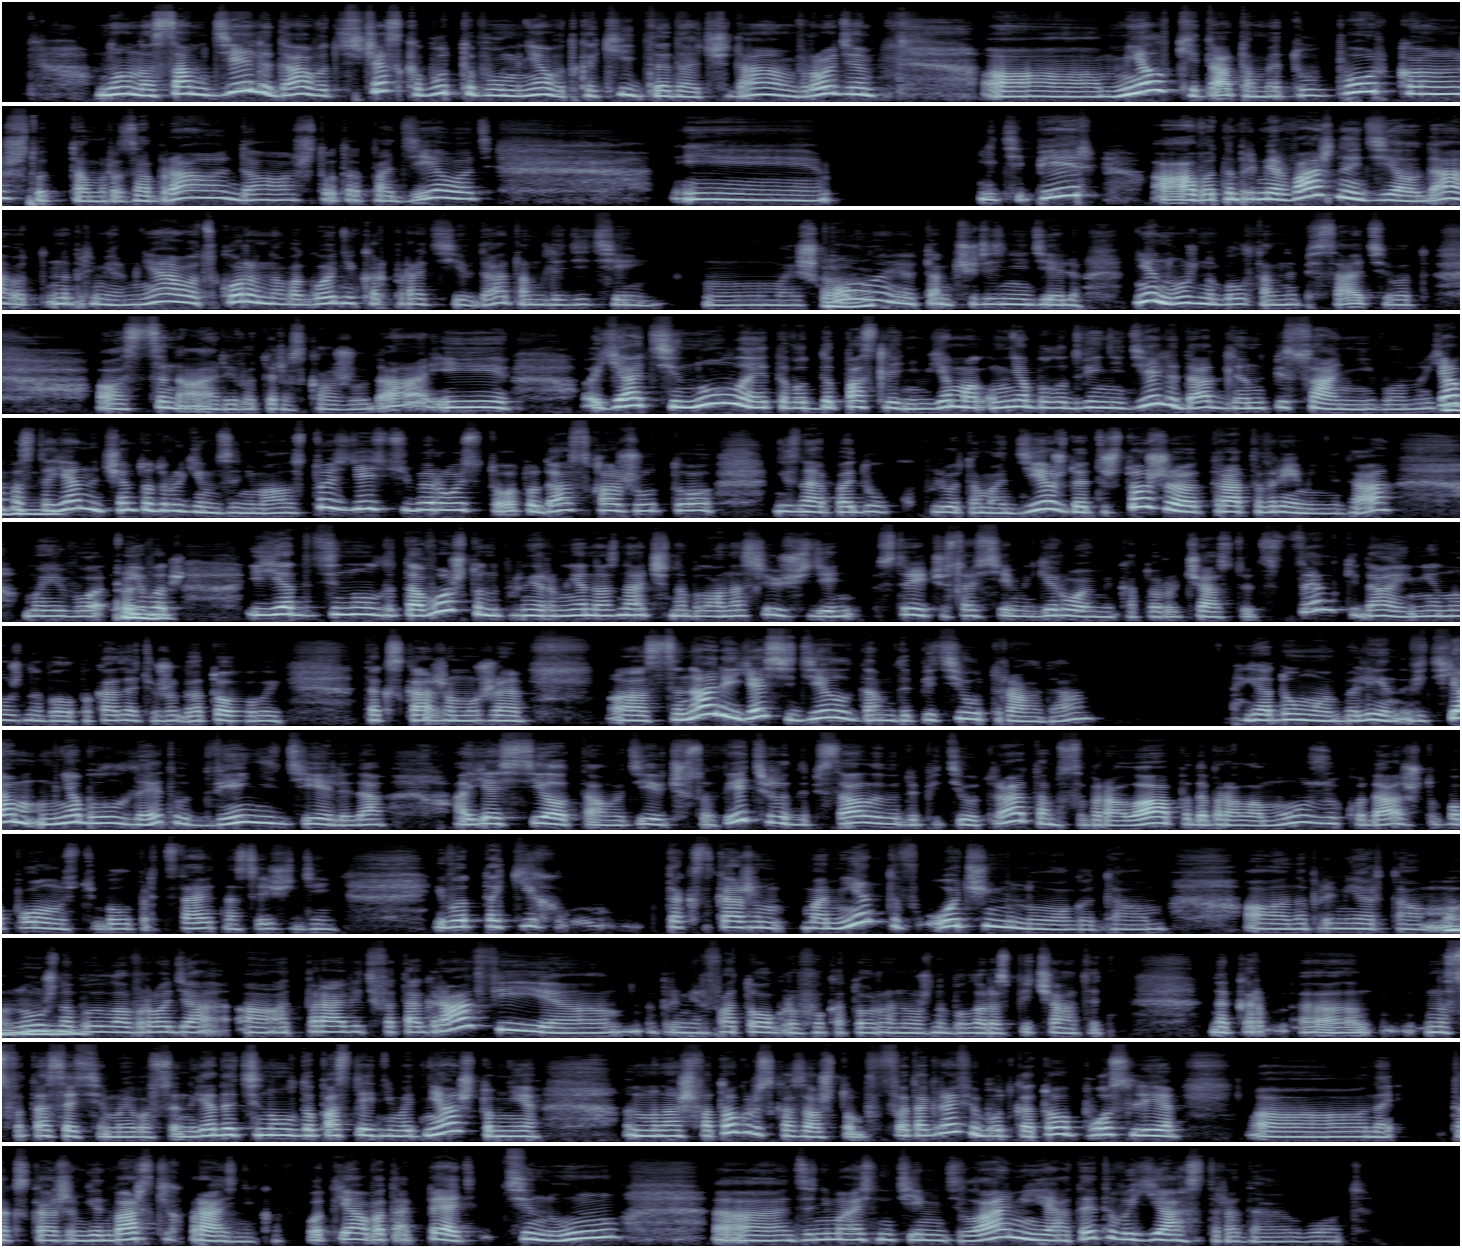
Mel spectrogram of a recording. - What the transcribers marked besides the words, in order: tapping
- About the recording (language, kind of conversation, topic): Russian, advice, Как мне избегать траты времени на неважные дела?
